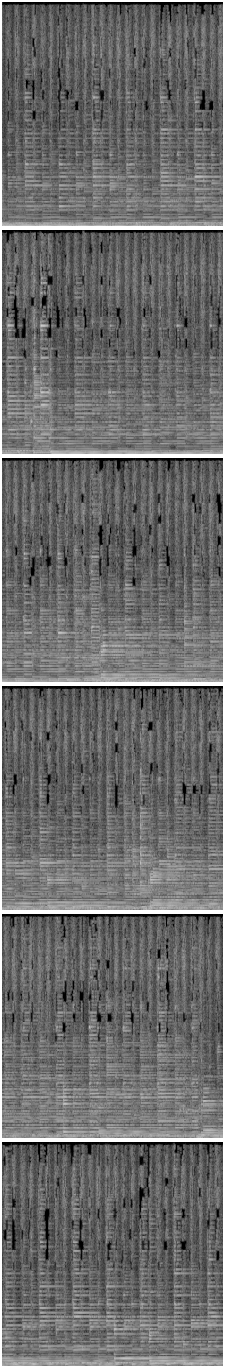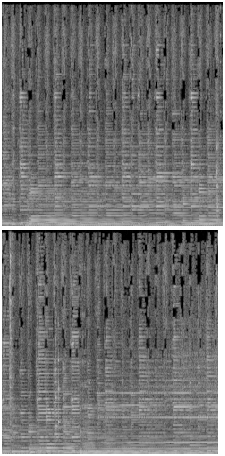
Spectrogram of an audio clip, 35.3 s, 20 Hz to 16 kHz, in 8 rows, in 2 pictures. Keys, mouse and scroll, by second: 0.1 shift+middle click, 0.3 shift+scroll up 1, 0.7 shift+d, 4.5 shift+d, 9.1 click, 9.6 click, 10.1 r, 10.9 click, 11.0 r, 11.9 click, 12.1 r, 12.9 click, 13.2 r, 14.0 click, 14.4 click, 14.7 r, 15.5 click, 16.2 ctrl+s, 16.2 click, 16.7 middle click, 17.1 ctrl+s, 17.2 click, 17.5 shift+click, 18.3 shift+click, 18.7 shift+click, 18.9 shift+click, 19.3 middle click, 20.2 ctrl+j, 20.5 click, 21.0 click, 21.3 ctrl+a, 22.0 click, 22.3 click, 22.6 alt+middle click, 22.9 alt+z, 23.1 scroll up 1, 23.3 shift+middle click, 23.6 click, 24.0 Tab, 24.4 click, 25.0-25.3 scroll up 2, 25.3 click, 26.9 s, 28.2 click, 28.9 s, 30.4 click, 30.6 scroll down 1, 30.8 middle click, 31.0 scroll up 1, 31.3 Tab, 31.5 click, 31.7 scroll down 1, 31.9 middle click, 32.3 ctrl+s, 32.4 click, 32.7 ctrl+a, 33.4 middle click, 33.7 click, 33.9 scroll down 1, 34.1 middle click, 34.5 ctrl+s, 34.6 click.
